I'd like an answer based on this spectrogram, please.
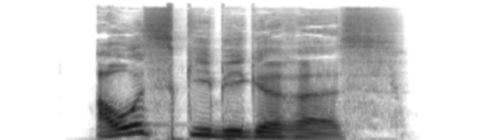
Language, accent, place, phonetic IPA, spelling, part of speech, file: German, Germany, Berlin, [ˈaʊ̯sɡiːbɪɡəʁəs], ausgiebigeres, adjective, De-ausgiebigeres.ogg
- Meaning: strong/mixed nominative/accusative neuter singular comparative degree of ausgiebig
